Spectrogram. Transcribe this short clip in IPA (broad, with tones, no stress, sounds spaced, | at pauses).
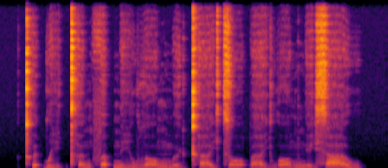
kʰ ɵ˥ t̚ w iː˨ t̚ t̪ʰ ɐ˨˩ ŋ f ɐ˨˥ p̚ n̪ iː˧ w l ɔː˨˧ ŋ m ɵ˨˥ ɥ kʰ aː˨˥ j t͡s ɔː˨˩ p aː˨˩ j w ɔː˧ m ŋ e˨ j s aː˥ w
